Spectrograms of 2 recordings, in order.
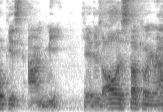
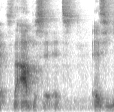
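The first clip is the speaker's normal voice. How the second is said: ordinary talk, nothing marked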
